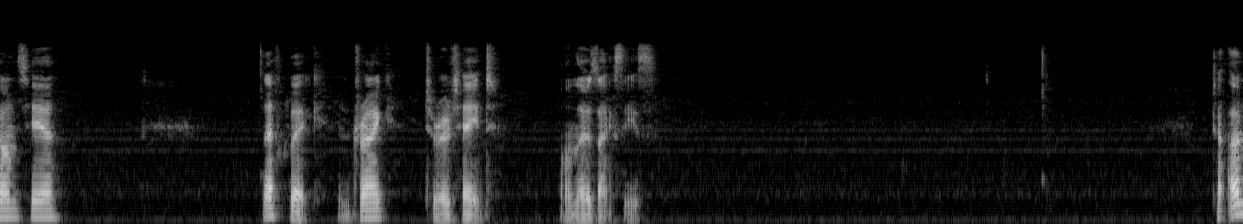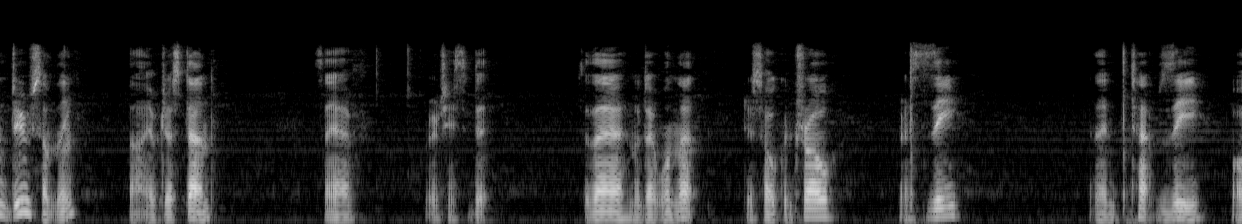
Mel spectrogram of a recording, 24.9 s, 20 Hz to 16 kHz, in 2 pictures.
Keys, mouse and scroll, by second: 2.5-12.5 drag, 16.1-19.1 drag, 20.3-21.5 drag, 21.5 ctrl+z, 23.6 ctrl+z.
